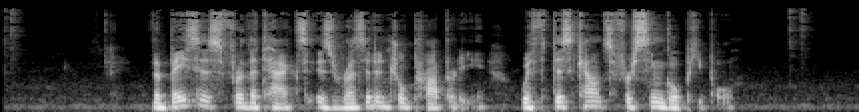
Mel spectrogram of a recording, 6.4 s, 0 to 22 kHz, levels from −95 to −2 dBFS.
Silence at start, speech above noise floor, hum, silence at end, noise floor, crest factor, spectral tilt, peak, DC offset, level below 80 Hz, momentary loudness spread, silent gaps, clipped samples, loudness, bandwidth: 1.15 s; 38 dB; none; 0.95 s; -57 dBFS; 18 dB; -4.5 dB/octave; -2 dBFS; under 0.1%; -52 dBFS; 11 LU; none; under 0.1%; -19 LUFS; 16.5 kHz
